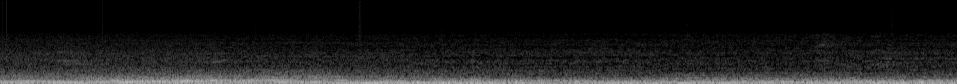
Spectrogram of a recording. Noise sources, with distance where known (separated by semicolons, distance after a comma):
engine of unclear size, far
